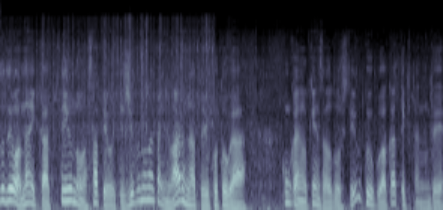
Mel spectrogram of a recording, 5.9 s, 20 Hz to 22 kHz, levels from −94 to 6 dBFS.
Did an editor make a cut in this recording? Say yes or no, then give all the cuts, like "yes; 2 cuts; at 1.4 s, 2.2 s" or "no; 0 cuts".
no; 0 cuts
